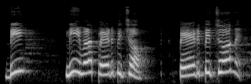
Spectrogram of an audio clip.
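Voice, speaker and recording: A woman plays an exasperated cartoon mother with a very high voice. She scolds impatiently and turns sarcastic with her children, in comic family skit style. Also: a little fast, a bit bright. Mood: stern.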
